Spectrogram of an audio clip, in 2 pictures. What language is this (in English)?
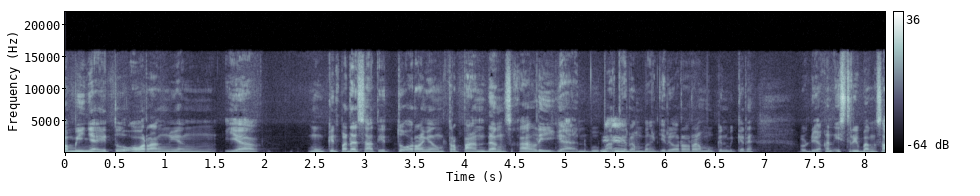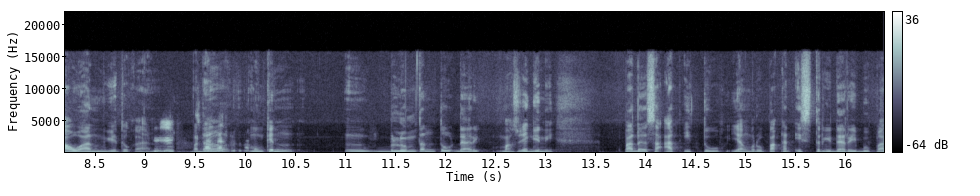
Indonesian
